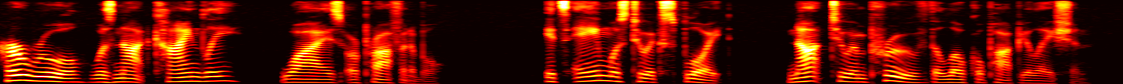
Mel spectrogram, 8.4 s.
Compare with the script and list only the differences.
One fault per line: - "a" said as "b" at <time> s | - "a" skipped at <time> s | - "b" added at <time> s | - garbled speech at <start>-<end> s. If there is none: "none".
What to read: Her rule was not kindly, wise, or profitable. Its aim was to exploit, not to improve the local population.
none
